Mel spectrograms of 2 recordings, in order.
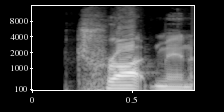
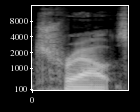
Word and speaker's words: Trautman: Trautman, I believe is how it's pronounced, not Trout, sorry.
